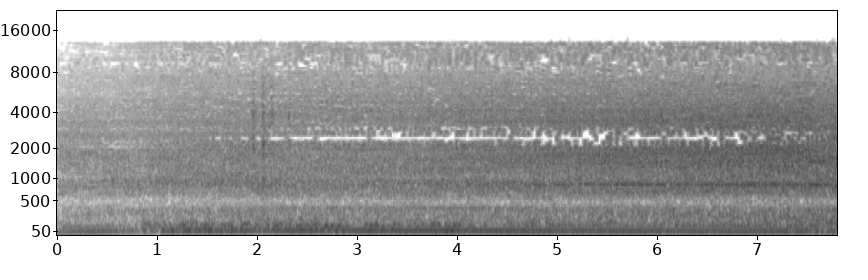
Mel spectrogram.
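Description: Front-loader farm tractor's diesel engine running as it pushes through deep snow. It grows louder over the first couple of seconds as the tractor comes closer, then holds a steady hum.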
